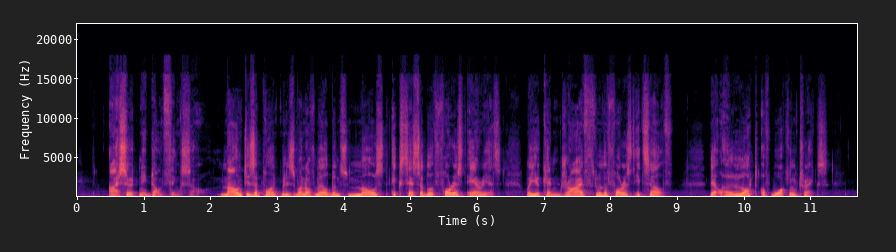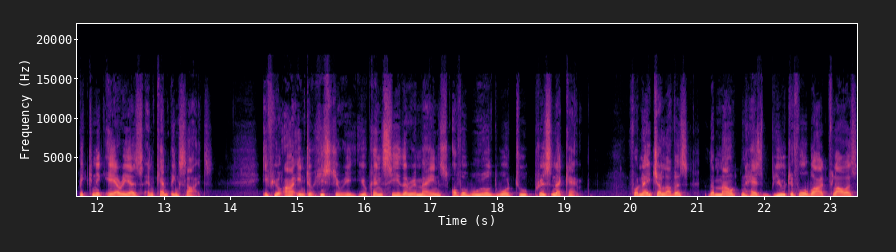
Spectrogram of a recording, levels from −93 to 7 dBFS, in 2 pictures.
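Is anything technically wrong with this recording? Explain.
Yes, there are two kinds of fault, both from the receiving end of a packet audio path.

Skip ahead, at 9.67 s: roughly 0.4 s of speech is missing and playback jumps straight from the sound before the cut to the sound after it, with no fill or silence between. A stretch of audio was lost in transit or discarded when the jitter buffer overflowed while later audio was already queued. The result is an abrupt splice where part of the utterance vanishes and the delay drops by about the same amount.

Jitter buffer speed-up, from 10.23 to 10.62 s and again from 11.64 to 12.99 s: the speech runs fast at unchanged pitch, at 112% in the first stretch and 107% in the second. The buffer was holding more audio than its target, so the receiver trimmed short pitch-period-sized pieces repeatedly to bring the delay back down. Roughly 50 ms goes in the first stretch and about 100 ms in the second, and both sound hurried.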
